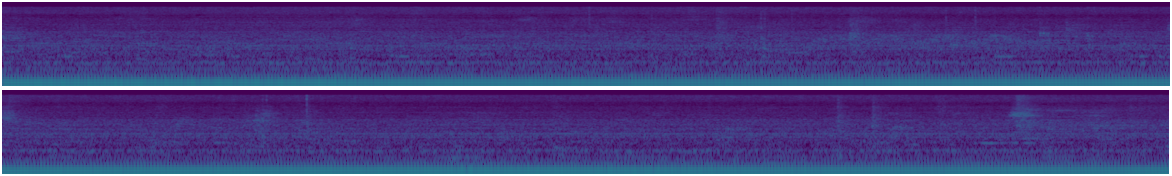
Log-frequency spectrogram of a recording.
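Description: Hot-air rework station blowing onto a TV mainboard's MCU chip to melt its solder for removal: a steady, constant low hum with a light hiss.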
